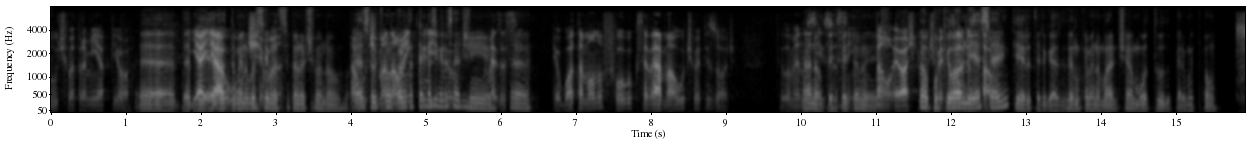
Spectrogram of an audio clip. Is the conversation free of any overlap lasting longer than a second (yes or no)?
no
